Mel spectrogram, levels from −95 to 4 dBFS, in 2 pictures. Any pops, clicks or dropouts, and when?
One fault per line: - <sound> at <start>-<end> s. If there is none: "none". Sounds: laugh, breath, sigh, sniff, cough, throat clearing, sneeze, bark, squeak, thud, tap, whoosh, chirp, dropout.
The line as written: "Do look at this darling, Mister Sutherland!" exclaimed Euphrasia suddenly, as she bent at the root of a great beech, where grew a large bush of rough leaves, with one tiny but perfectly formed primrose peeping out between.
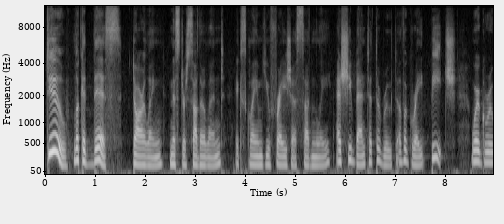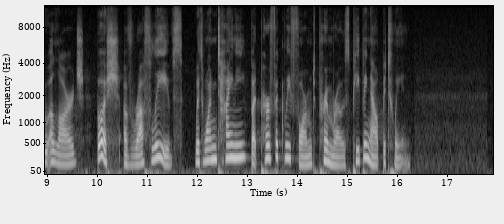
none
